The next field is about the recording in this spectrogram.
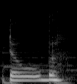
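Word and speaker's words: Staub: I ordered it online belts stab but it's pronounced stob shipping I know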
